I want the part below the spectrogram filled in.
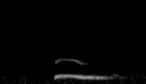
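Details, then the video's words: A male Eurasian eagle-owl in the La Safor region of Valencia, Spain, calls for its mate with one deep, steady hoot lasting under half a second, softening slightly at the end, against a quiet background. "One of the worlds biggest owls, calling for its mate."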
